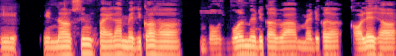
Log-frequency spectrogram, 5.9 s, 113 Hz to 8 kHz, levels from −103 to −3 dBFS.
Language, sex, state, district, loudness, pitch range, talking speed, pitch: Bhojpuri, male, Uttar Pradesh, Ghazipur, -16 LUFS, 110-120 Hz, 130 wpm, 115 Hz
